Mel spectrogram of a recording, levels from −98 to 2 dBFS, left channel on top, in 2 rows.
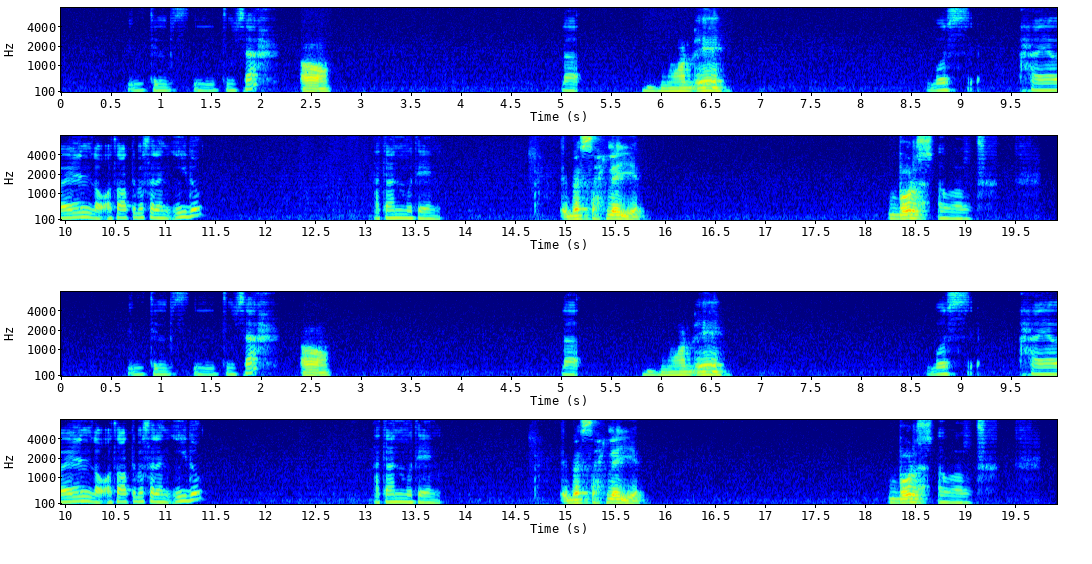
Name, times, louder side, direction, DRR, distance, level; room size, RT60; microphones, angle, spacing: voice 1, 0.7-2.2 5.0-5.2 8.7-9.1 9.6-11.4 13.2-13.8 18.5-19.7, equal, 5° right, 5.7 m, -44 dB
voice 2, 5.8-6.6 15.0-15.8 18.2-18.7, left 5 dB, 30° left, 1.3 m, -32 dB
head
